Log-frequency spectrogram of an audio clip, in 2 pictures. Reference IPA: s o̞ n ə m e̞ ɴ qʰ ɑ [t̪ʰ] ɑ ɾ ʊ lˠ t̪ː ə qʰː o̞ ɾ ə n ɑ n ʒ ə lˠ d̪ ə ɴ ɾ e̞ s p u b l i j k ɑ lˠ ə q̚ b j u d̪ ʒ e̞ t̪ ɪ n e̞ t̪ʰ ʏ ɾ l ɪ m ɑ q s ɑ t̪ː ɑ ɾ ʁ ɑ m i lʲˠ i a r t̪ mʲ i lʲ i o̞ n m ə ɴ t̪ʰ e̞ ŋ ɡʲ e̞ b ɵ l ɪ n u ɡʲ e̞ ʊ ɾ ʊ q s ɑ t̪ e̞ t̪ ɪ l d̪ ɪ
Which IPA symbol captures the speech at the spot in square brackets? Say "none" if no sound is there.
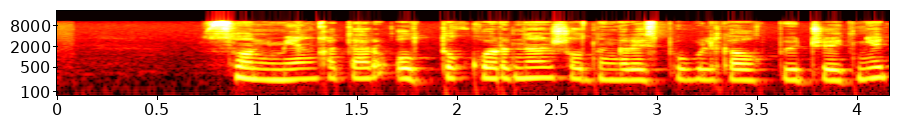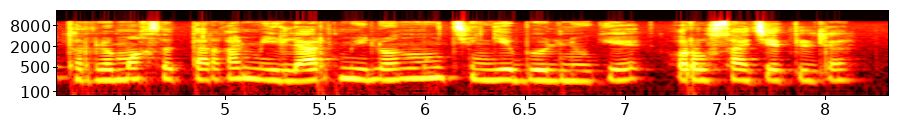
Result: t̪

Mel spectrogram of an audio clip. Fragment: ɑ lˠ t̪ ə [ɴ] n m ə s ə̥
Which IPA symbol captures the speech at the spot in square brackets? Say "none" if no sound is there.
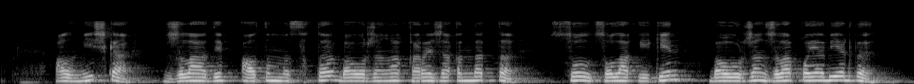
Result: none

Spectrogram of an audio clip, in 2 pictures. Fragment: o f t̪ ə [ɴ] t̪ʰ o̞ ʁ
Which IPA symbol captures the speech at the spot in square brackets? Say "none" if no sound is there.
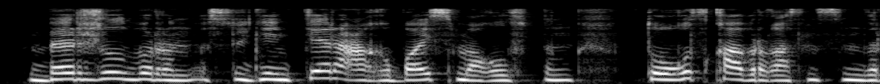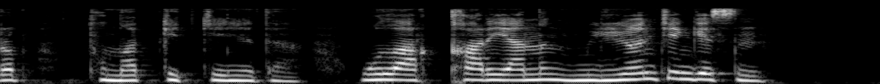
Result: ɴ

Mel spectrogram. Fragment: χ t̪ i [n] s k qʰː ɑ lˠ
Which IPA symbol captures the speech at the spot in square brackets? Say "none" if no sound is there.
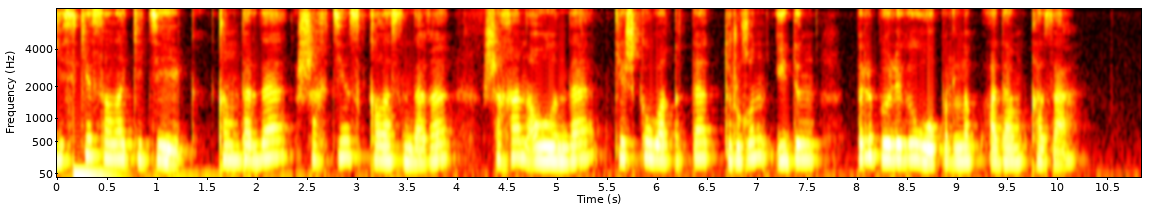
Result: n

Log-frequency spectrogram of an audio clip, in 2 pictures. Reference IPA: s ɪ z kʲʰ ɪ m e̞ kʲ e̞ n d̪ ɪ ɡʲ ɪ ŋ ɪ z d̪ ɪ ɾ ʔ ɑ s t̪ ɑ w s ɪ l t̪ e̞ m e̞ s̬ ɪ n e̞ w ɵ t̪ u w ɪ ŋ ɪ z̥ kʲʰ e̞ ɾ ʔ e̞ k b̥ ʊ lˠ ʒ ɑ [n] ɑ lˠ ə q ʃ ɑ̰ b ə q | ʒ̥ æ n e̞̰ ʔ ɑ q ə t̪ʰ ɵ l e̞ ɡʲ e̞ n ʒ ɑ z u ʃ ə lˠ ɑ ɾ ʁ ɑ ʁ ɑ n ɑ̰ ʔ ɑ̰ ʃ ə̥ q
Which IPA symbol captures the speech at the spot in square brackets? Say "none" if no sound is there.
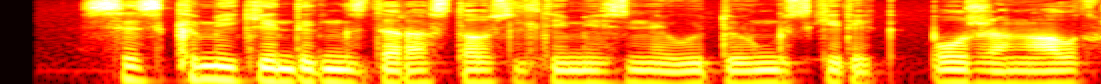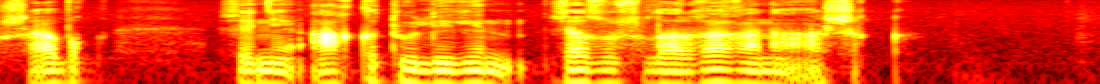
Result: ɴ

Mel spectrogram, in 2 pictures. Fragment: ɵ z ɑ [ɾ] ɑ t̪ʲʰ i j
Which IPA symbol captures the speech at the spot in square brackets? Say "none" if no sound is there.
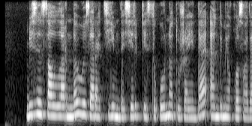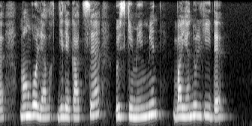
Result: ɾ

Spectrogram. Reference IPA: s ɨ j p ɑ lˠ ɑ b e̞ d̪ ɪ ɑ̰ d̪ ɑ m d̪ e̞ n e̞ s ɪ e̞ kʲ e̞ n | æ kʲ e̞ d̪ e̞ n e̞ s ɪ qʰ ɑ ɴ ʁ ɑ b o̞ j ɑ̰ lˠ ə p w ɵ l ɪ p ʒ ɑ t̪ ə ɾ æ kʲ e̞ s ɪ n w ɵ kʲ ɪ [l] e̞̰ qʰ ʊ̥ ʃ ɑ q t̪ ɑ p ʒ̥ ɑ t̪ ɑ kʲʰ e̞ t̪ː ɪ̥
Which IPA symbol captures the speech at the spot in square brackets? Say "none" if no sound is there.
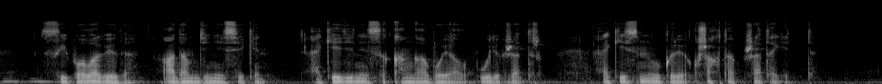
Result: ɾ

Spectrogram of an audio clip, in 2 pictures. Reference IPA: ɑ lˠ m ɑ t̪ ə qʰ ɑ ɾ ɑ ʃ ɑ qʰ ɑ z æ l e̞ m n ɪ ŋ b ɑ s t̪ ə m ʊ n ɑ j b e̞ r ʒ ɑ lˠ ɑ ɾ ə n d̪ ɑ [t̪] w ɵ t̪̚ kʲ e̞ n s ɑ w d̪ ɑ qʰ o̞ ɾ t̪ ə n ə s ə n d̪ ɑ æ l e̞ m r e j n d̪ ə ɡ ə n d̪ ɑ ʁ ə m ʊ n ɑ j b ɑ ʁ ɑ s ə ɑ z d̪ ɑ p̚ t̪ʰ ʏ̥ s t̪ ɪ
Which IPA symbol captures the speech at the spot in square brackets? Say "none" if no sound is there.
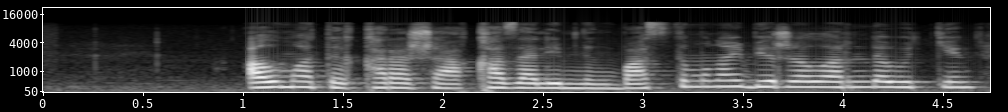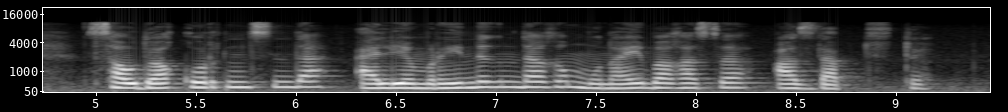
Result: none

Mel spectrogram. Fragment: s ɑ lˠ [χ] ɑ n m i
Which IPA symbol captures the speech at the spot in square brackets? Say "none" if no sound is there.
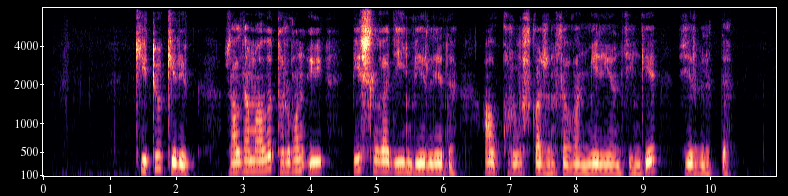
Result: ʁ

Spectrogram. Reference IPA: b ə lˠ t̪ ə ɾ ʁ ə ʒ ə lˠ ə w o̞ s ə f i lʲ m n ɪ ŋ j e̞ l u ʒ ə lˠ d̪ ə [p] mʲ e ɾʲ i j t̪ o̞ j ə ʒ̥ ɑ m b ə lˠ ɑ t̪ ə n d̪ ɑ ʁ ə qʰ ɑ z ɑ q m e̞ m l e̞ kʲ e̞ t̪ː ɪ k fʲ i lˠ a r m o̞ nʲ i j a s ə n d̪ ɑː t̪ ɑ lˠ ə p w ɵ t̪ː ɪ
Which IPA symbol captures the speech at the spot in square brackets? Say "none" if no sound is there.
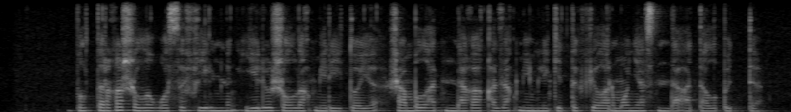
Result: q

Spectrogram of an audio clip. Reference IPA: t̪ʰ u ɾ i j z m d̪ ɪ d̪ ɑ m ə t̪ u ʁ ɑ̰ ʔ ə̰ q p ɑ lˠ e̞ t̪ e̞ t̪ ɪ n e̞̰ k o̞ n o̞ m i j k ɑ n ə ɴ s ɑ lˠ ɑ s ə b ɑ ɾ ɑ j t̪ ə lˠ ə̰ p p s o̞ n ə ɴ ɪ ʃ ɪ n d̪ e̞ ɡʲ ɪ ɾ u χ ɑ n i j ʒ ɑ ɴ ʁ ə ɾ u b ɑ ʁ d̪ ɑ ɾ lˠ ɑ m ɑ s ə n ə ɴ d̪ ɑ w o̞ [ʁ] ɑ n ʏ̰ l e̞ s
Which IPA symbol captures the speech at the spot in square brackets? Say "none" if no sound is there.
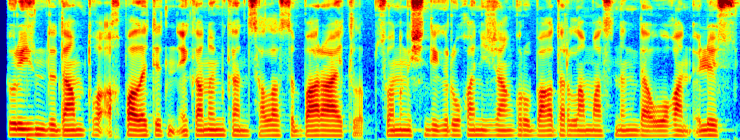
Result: ʁ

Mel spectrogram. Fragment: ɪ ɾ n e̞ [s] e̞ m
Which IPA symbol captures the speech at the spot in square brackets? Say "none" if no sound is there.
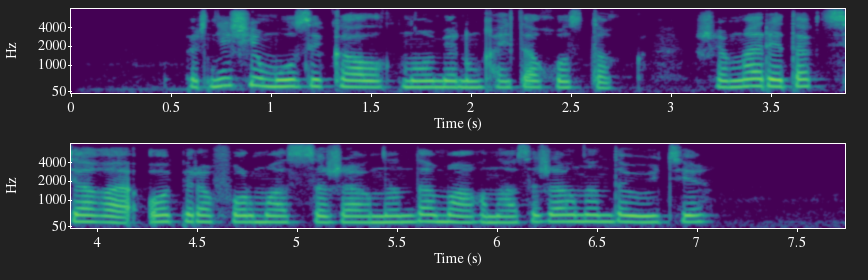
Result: ʃ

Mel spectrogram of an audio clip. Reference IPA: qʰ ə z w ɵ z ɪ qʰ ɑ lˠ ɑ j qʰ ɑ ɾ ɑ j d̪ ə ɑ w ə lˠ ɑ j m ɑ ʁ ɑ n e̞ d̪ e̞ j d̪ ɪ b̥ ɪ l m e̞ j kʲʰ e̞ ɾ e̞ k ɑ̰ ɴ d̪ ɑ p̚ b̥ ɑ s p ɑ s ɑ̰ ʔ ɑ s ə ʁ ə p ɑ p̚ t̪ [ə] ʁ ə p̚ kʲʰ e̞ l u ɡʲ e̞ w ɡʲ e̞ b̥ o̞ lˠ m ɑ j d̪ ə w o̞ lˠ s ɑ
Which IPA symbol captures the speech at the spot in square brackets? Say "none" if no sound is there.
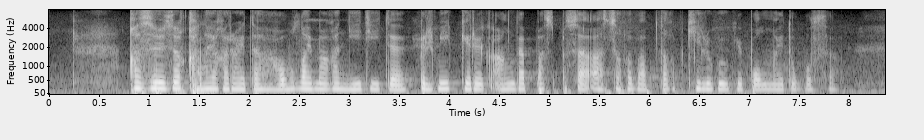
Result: ə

